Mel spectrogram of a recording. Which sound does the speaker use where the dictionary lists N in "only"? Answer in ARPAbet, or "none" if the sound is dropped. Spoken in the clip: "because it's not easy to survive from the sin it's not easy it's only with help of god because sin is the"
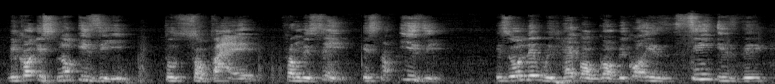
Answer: N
